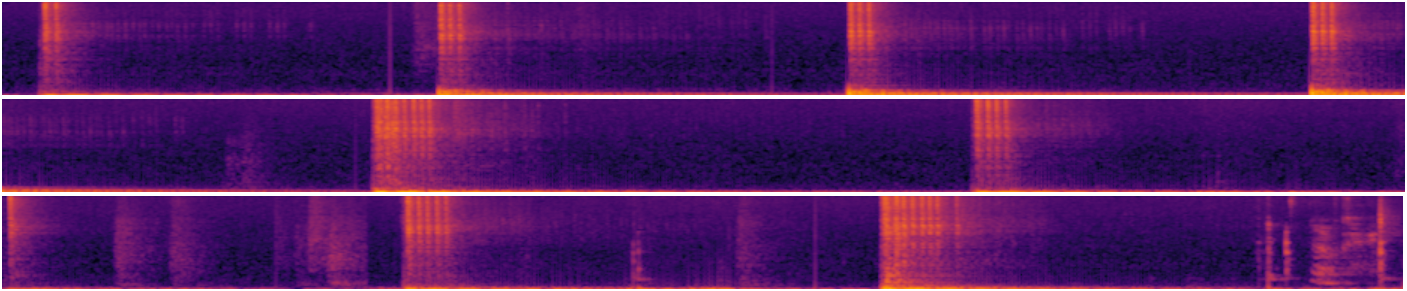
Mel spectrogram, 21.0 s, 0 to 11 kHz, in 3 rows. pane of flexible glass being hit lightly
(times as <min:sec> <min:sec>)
0:02.0 0:03.5, 0:06.5 0:10.3, 0:18.4 0:19.5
